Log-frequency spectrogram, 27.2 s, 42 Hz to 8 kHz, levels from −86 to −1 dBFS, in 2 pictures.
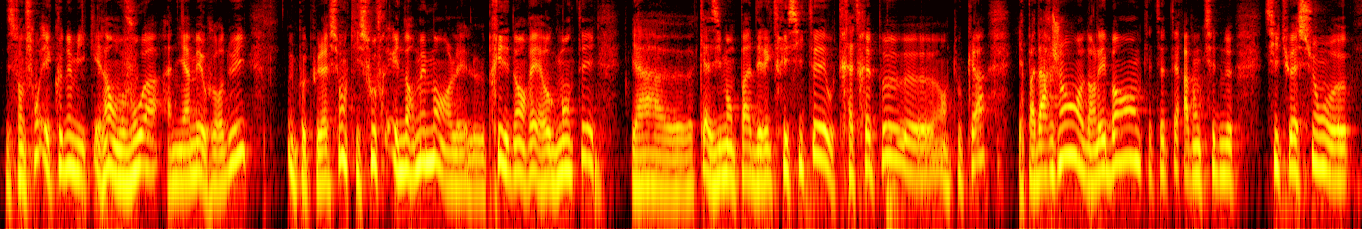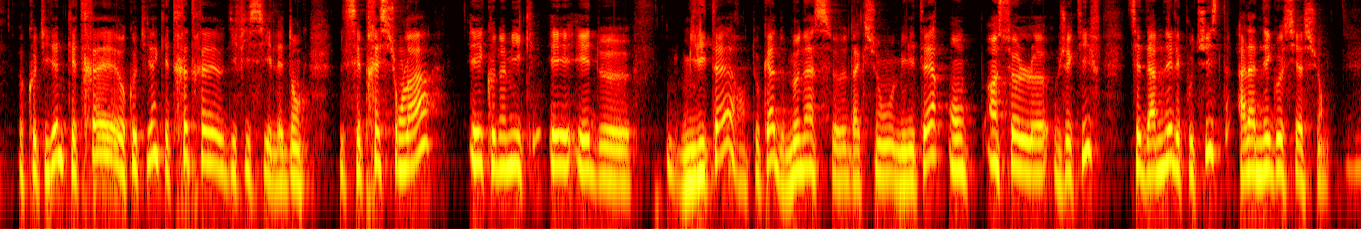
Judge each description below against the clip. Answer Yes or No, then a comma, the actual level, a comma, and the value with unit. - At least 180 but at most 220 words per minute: Yes, average, 185 wpm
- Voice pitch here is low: No, medium, 155 Hz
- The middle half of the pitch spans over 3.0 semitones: Yes, average, 5.2 semitones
